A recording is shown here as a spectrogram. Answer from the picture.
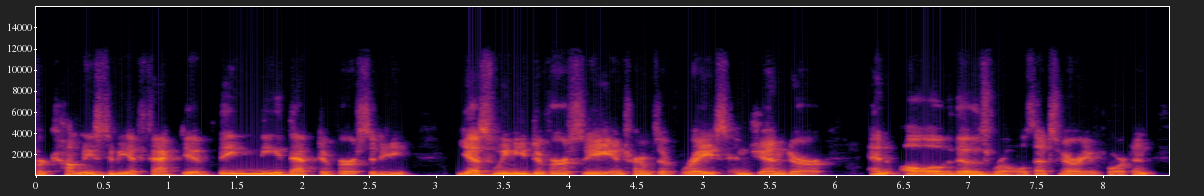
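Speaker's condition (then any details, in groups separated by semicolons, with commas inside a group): No condition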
